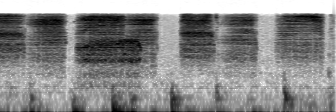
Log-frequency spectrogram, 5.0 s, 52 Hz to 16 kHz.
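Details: Night recording at 01:49 on 17 September 2019 of a barn owl with a mouse: loud, rough, snoring hisses come about once a second, one with a harsher screechy core, with soft thumps between.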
